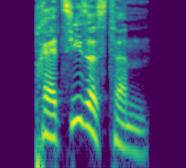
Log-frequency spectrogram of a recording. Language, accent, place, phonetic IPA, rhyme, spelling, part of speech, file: German, Germany, Berlin, [pʁɛˈt͡siːzəstəm], -iːzəstəm, präzisestem, adjective, De-präzisestem.ogg
- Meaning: 1. strong dative masculine/neuter singular superlative degree of präzis 2. strong dative masculine/neuter singular superlative degree of präzise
